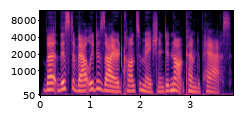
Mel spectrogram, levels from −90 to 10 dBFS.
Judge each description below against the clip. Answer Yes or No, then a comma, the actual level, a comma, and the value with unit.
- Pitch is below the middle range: No, high, 210 Hz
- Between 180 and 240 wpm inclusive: No, average, 155 wpm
